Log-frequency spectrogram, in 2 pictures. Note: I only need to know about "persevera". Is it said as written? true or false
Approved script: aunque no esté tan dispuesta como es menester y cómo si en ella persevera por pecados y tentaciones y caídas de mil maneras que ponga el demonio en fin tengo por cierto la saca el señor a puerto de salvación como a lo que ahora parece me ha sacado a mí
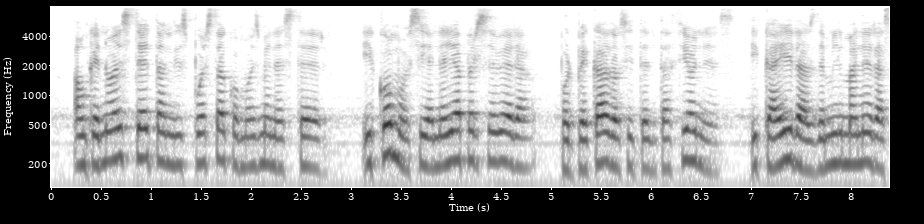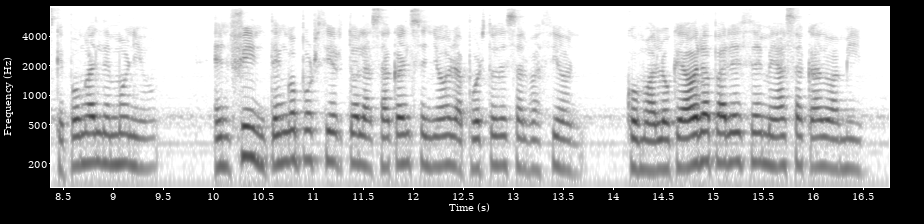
true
